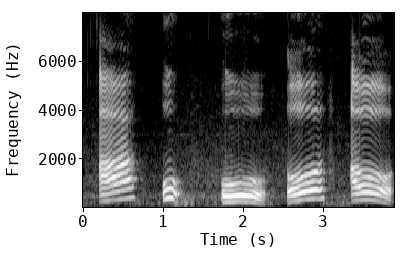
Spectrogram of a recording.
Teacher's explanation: इनकी संख्या 5 होती है, एक बड़ा आ, एक उ, ध्यान दीजिएगा उ और बड़ा उ, ओ सारे गले, आप बोल के देखो, आ उ ओ ओ, ये सब देखो गले से आवाज आ रही, जो गले से आवाज आएगी वो पश्च स्वर कहलाएगा। क्यों? क्योंकि जीभ के पीछे का हिस्सा सक्रिय रहता है ना।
